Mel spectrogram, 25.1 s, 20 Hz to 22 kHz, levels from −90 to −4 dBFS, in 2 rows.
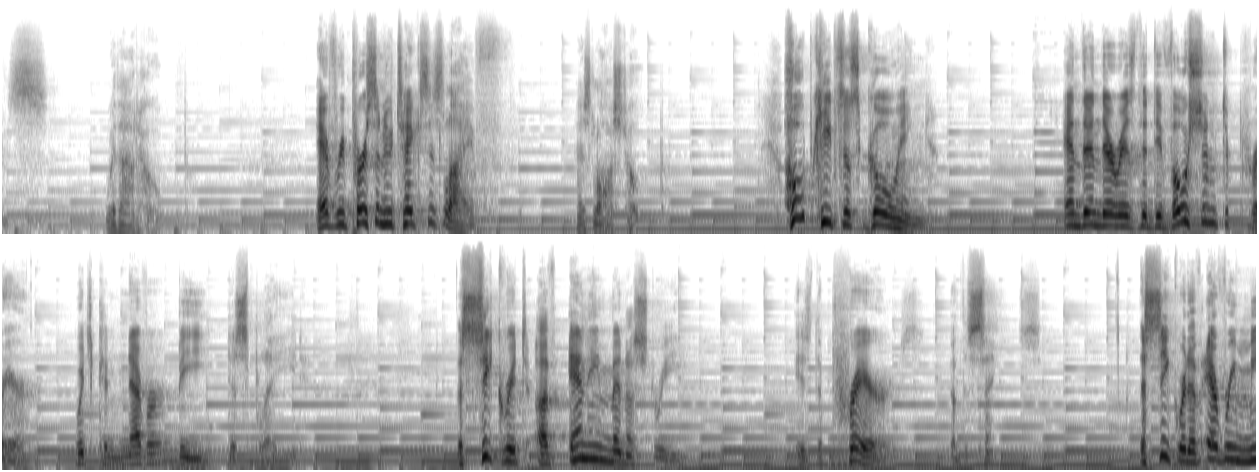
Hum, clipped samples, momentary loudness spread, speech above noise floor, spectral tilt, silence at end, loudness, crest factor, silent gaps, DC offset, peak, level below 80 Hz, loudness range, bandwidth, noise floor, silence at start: none; under 0.1%; 21 LU; 30 dB; -4.5 dB/octave; 0 s; -21 LUFS; 20 dB; none; under 0.1%; -4 dBFS; -42 dBFS; 7 LU; 17 kHz; -51 dBFS; 0 s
